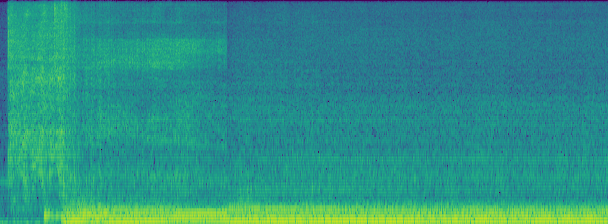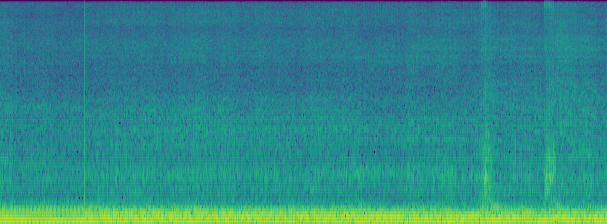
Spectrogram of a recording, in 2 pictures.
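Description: Harley-Davidson Road Glide with an SNS muffler fires up after a brief starter whir, then settles into a loud, deep, rumbling idle with occasional revs, heard up close and alone for over twenty seconds.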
